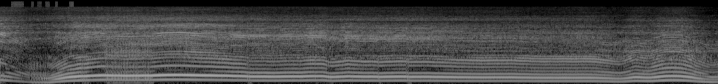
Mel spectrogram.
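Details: Husqvarna 562XP two-stroke chainsaw, back from the dealer after being reflashed for dying when hot and failing to start, now hot after long continuous cutting: clean note dips as the chain bites, holds steady, revs freely; healthy running under load.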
